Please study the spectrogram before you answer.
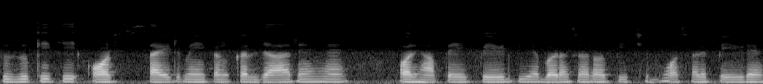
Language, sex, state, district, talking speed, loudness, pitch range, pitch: Hindi, male, Rajasthan, Bikaner, 195 wpm, -21 LUFS, 115-120 Hz, 115 Hz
